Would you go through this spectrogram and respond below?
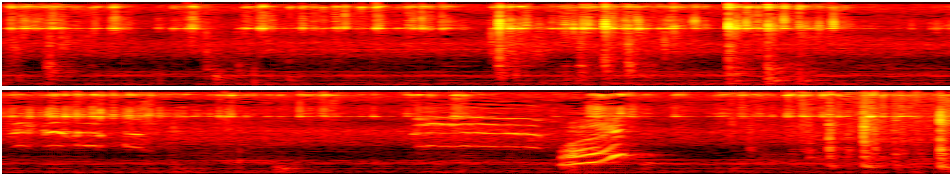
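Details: Eight-week-old silver Egyptian Mau boy kitten at play with a feather toy utters a few short, soft mews and a quick rising squeak near the end, over tapping, rattling play sounds.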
